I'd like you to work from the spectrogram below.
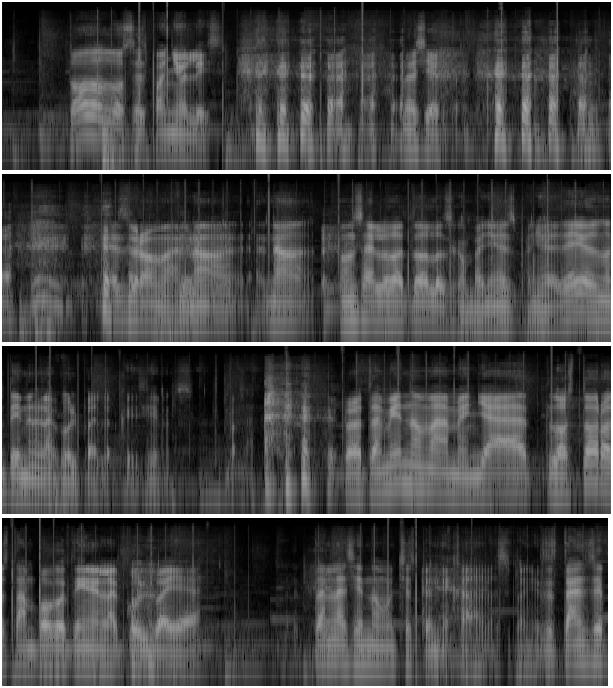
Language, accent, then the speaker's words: Spanish; Celaya, Guanajuato, Mexico; Sí, de hecho, Celaya, de donde yo soy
